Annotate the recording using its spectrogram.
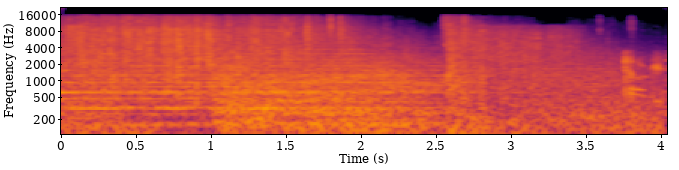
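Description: Film sound effects of a missile strike: deep booms and rumbling blast noise under a music score, with the heaviest boom a little past halfway, then dying away.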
